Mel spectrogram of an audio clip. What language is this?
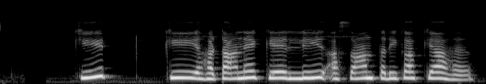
Magahi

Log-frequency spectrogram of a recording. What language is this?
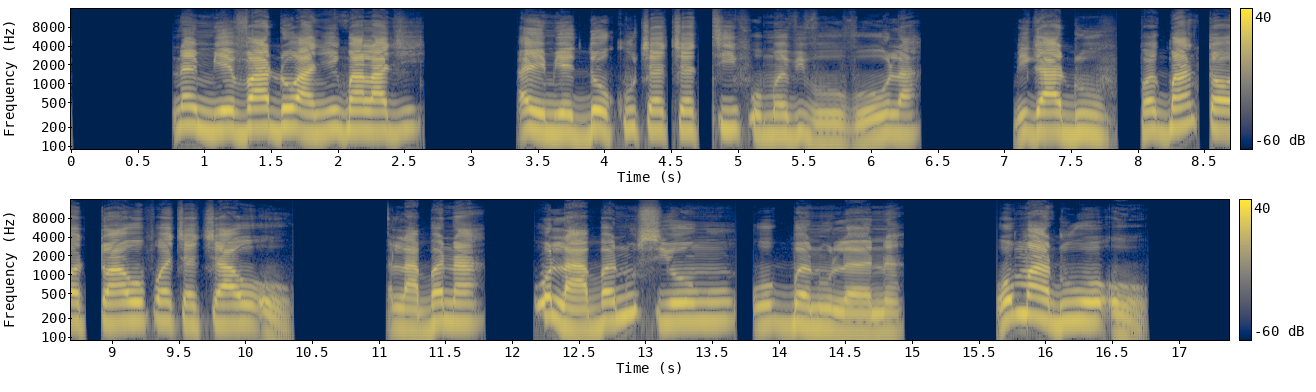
Ewe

